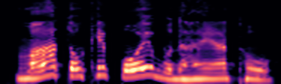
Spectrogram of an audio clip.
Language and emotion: Sindhi, neutral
